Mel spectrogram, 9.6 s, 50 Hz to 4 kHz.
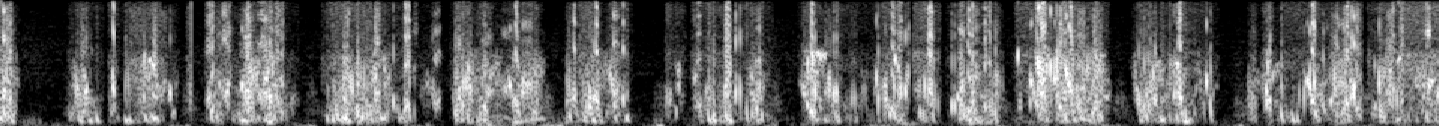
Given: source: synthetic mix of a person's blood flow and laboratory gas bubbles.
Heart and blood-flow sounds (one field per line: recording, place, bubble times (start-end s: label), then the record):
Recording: Doppler ultrasound of blood flow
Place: subclavian vein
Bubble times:
0.00-0.13 s: bubbles
0.43-1.19 s: bubbles
1.22-1.27 s: bubbles
1.35-1.98 s: bubbles
2.13-2.94 s: bubbles
2.98-3.63 s: bubbles
3.76-4.22 s: bubbles
4.42-5.14 s: bubbles
5.31-6.05 s: bubbles
6.08-6.27 s: bubbles
6.30-6.68 s: bubbles
6.75-7.42 s: bubbles
7.53-8.12 s: bubbles
8.30-9.07 s: bubbles
9.11-9.60 s: bubbles
From the record:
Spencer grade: 4 (maximum detectable bubble signal sounding continuously throughout systole and diastole of every cardiac period, and overriding the amplitude of the normal cardiac signals)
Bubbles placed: anywhere in the cardiac cycle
